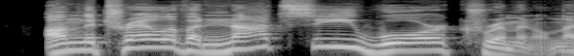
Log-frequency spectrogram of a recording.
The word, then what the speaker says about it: Nazi: the trail of a Nazi war criminal. Now you say Nazi, you say the Z like the Spanish. We say it like TZ, not Nazi, no?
